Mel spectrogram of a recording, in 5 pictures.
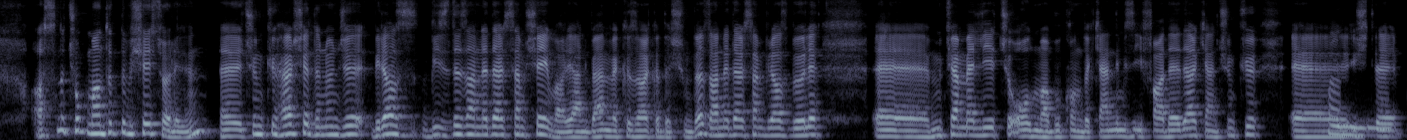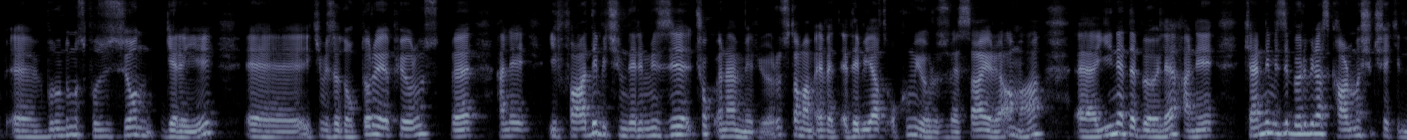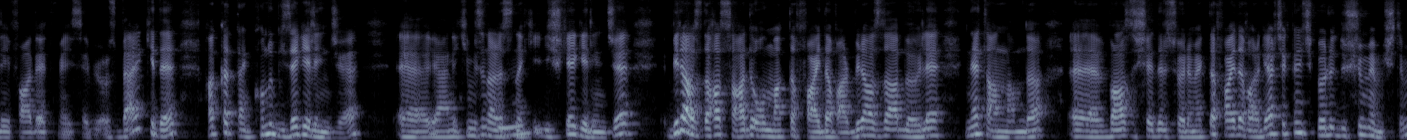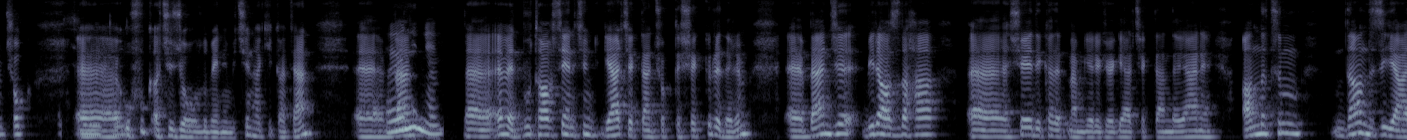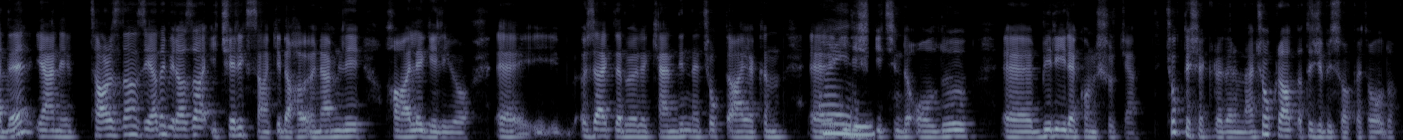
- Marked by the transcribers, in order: tapping; other background noise
- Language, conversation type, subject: Turkish, advice, Kendimi yaratıcı bir şekilde ifade etmekte neden zorlanıyorum?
